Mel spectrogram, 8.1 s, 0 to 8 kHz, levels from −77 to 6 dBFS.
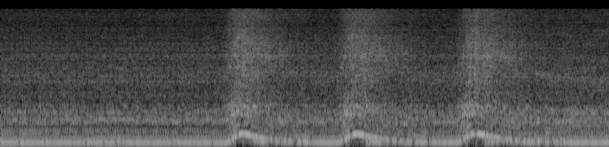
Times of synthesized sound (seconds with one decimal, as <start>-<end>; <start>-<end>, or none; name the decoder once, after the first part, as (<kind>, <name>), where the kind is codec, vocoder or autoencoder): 1.2-1.9 (vocoder, Vocos)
